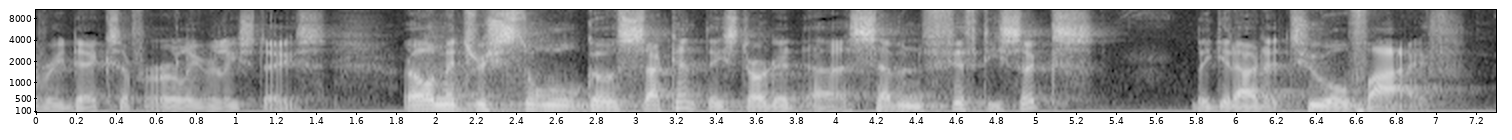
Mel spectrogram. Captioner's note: none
